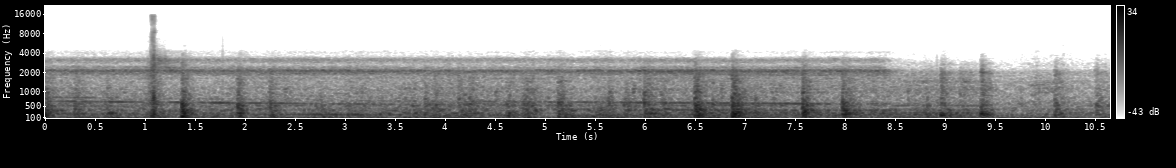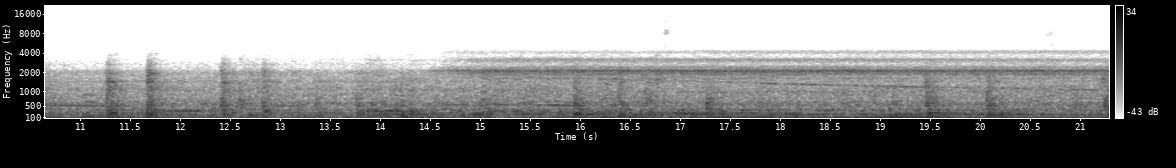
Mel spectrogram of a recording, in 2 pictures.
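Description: Keio 5000 series commuter train running, heard from inside the car: a steady rumble with repeated clicks of the wheels over rail joints and a steady high whine that drops out for a few seconds in the middle. A faint motor tone falls in pitch, most clearly in the second half, as the train slows.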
